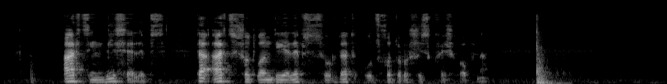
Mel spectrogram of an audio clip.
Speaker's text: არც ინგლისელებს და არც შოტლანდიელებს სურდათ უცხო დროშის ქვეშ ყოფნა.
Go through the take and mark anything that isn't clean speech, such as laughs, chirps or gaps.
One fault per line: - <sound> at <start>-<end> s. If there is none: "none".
- thud at 5.4-5.7 s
